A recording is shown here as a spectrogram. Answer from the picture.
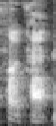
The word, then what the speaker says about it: Prokop: Yeah, Prokop.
